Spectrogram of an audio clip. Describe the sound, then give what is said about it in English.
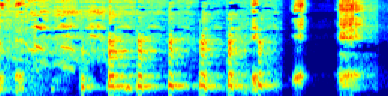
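A person vocally imitates retching and hacking up a hairball, a rapid series of about nine throaty, gagging bursts followed by two harsher, breathy heaves, loud. “I involuntarily retch again.”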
